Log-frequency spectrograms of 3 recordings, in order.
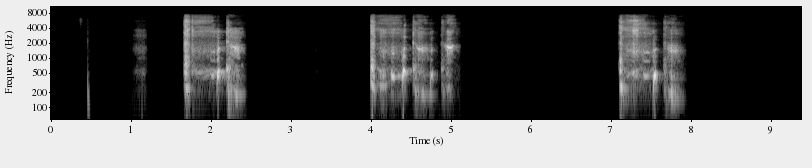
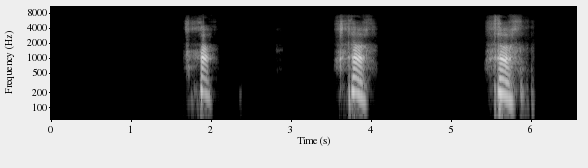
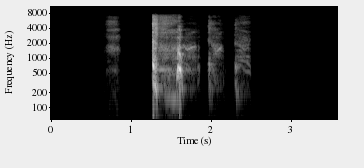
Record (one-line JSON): {"three_cough_length": "9.4 s", "three_cough_amplitude": 30385, "three_cough_signal_mean_std_ratio": 0.29, "exhalation_length": "6.6 s", "exhalation_amplitude": 31604, "exhalation_signal_mean_std_ratio": 0.22, "cough_length": "3.6 s", "cough_amplitude": 28388, "cough_signal_mean_std_ratio": 0.17, "survey_phase": "alpha (2021-03-01 to 2021-08-12)", "age": "18-44", "gender": "Female", "wearing_mask": "No", "symptom_cough_any": true, "symptom_shortness_of_breath": true, "symptom_headache": true, "symptom_change_to_sense_of_smell_or_taste": true, "symptom_onset": "2 days", "smoker_status": "Ex-smoker", "respiratory_condition_asthma": false, "respiratory_condition_other": false, "recruitment_source": "Test and Trace", "submission_delay": "1 day", "covid_test_result": "Positive", "covid_test_method": "RT-qPCR", "covid_ct_value": 19.8, "covid_ct_gene": "ORF1ab gene", "covid_ct_mean": 20.2, "covid_viral_load": "240000 copies/ml", "covid_viral_load_category": "Low viral load (10K-1M copies/ml)"}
